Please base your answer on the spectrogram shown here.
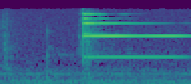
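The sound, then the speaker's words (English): A single bright bell ding, used as the cue to turn the page, strikes once and leaves a clear ringing tone that fades slowly over a quiet background. “When you hear the bell, turn the page.”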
